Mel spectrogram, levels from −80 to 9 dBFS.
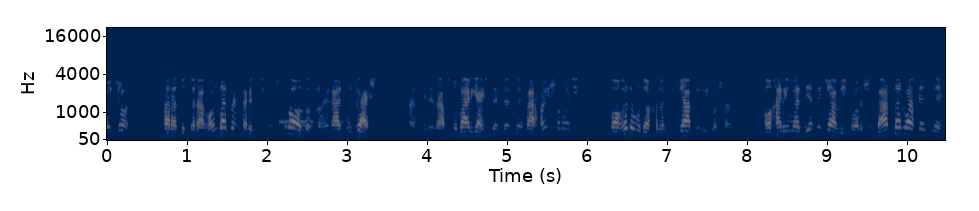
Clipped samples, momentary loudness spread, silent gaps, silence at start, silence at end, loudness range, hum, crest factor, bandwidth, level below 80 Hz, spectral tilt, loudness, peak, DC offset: under 0.1%; 15 LU; none; 0 s; 0.05 s; 3 LU; none; 20 dB; 4.3 kHz; under -90 dBFS; 1.5 dB/octave; -50 LUFS; -30 dBFS; under 0.1%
